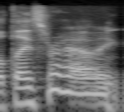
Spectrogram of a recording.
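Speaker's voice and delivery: voice breaking very high, squeaky crack. A guest thanks the host for having them on, voice crack. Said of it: "Oh, wow, voice crack".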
